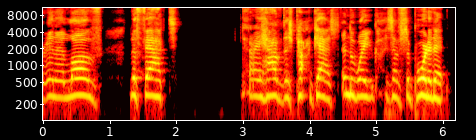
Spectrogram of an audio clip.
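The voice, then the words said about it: Hoarse, strained voice. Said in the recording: “my voice is hurt a little bit”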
